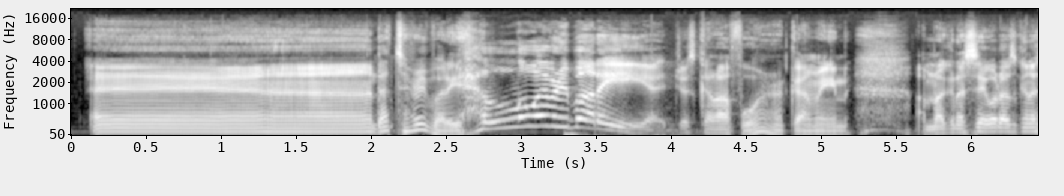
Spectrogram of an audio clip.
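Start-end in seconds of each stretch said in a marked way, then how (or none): 2.6-3.9 high sing-song greeting. Real, not acted. Streamer greets the whole chat at once, high sing-song.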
